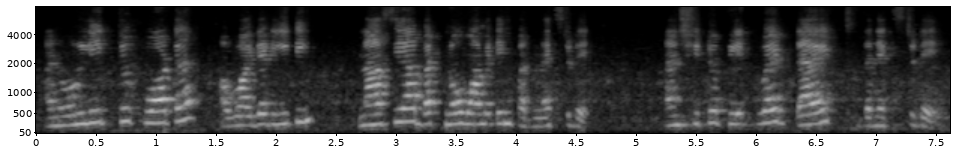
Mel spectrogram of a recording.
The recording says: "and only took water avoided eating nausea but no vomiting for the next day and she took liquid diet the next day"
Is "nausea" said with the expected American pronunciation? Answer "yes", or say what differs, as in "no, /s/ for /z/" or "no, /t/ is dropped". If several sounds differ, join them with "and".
no, /s/ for /z/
